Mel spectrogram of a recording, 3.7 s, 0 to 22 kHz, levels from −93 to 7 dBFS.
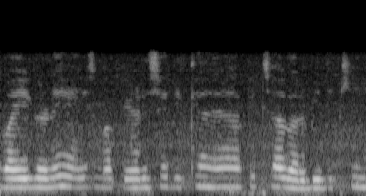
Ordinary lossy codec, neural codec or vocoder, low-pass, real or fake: Opus, 64 kbps; none; 7.2 kHz; real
